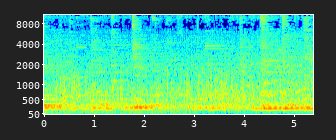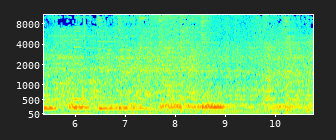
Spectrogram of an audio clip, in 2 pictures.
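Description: Two acoustic guitars playing a pop song cover live on the street, with a low traffic rumble from passing buses coming in about halfway through.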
